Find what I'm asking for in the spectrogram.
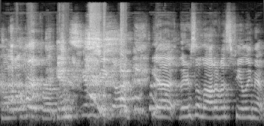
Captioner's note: laugh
